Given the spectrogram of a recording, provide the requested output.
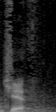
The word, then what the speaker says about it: GIF: I think technically it's supposed to be pronounced JIF, but you just sound like a dick when you say it that way.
